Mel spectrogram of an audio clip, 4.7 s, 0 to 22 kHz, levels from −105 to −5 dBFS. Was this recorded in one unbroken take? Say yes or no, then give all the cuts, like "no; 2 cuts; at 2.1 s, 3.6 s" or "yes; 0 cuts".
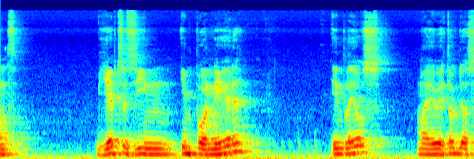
no; 1 cut; at 3.4 s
